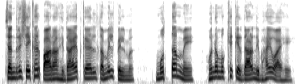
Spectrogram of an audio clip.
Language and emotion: Sindhi, neutral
